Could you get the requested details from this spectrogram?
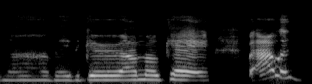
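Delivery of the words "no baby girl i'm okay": put-on tired, weary voice. Retelling a phone call from Dad: imitating Dad sounding tired. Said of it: "he sounded all tired".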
